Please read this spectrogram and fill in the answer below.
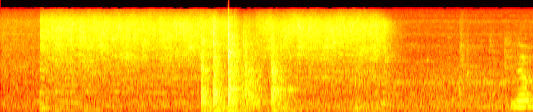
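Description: Kitchen tap running water into a frying pan of chopped onions, shut off about three seconds in.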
